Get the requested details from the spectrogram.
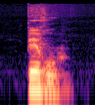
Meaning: Peru (a country in South America)
- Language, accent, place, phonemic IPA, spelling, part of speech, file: French, France, Paris, /pe.ʁu/, Pérou, proper noun, LL-Q150 (fra)-Pérou.wav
